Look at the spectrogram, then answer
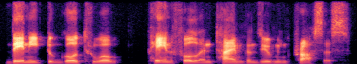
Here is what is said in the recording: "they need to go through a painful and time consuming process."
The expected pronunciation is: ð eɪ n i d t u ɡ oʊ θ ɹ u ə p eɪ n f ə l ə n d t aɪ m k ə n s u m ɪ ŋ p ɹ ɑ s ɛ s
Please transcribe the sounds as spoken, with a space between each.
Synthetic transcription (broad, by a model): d eɪ n i d t u ɡ oʊ t ɹ u ə p eɪ n f ə l ə n d t aɪ m k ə n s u m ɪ ŋ p ɹ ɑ s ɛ s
